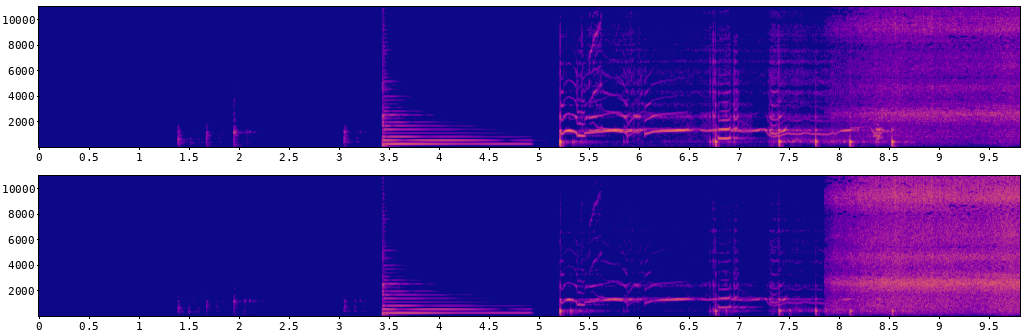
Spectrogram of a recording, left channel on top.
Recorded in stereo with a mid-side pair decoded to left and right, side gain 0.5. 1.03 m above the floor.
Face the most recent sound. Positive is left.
turn(degrees=-60)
